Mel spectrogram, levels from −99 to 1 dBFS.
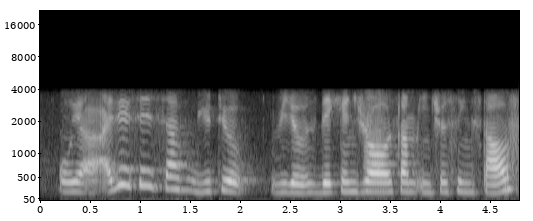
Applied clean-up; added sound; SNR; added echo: none; Brass instrument; 15 dB; none.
